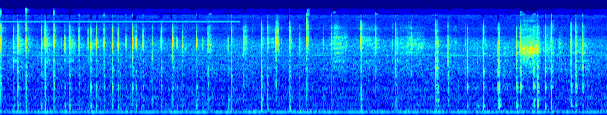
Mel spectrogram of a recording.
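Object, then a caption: Small plastic pump cosmetic bottle. A small, hollow white plastic skincare bottle with a pump top is held in the hands and tapped and scratched with long nails. Rapid, dry, bright clicks and taps with almost no ring mix with soft scratching, over a steady low hum throughout.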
